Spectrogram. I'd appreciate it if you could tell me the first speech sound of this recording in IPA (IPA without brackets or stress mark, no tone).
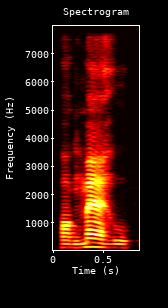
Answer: ɒ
